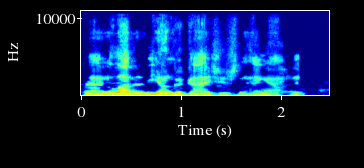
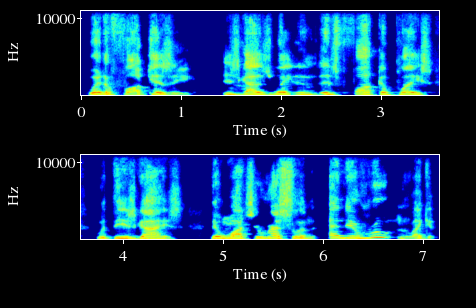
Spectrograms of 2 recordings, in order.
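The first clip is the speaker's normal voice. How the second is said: higher, slower, heated retelling of an angry outburst; half-acted fury, pitched up and dragged out; Joe Watts fuming; 9 semitones higher, 4 dB louder than usual. Captain fuming that the boss keeps everyone waiting, heated. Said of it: "He goes".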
